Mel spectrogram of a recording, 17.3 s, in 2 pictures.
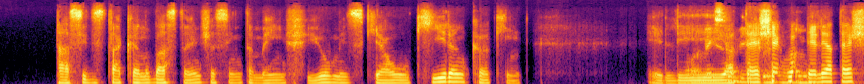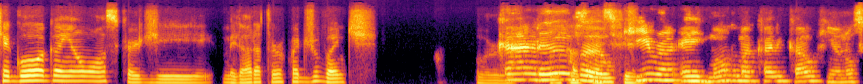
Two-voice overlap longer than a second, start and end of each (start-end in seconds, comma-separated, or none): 6.8-8.1, 13.6-15.1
